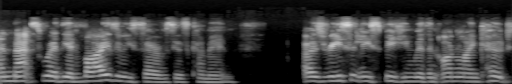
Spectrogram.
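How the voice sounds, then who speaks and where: A woman speaks in a Bermudian accent at a moderate pace. Her intonation stays fairly even. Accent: Bermudian-tinged English, non-UK. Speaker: business owner, virtual assistant. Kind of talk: interview, business chat. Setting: video call.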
